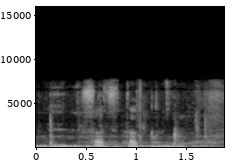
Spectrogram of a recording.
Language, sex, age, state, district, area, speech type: Maithili, female, 30-45, Bihar, Araria, urban, spontaneous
